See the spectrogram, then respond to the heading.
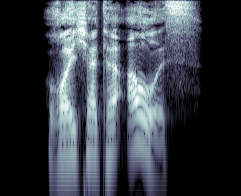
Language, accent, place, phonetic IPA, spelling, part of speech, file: German, Germany, Berlin, [ˌʁɔɪ̯çɐtə ˈaʊ̯s], räucherte aus, verb, De-räucherte aus.ogg
- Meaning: inflection of ausräuchern: 1. first/third-person singular preterite 2. first/third-person singular subjunctive II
